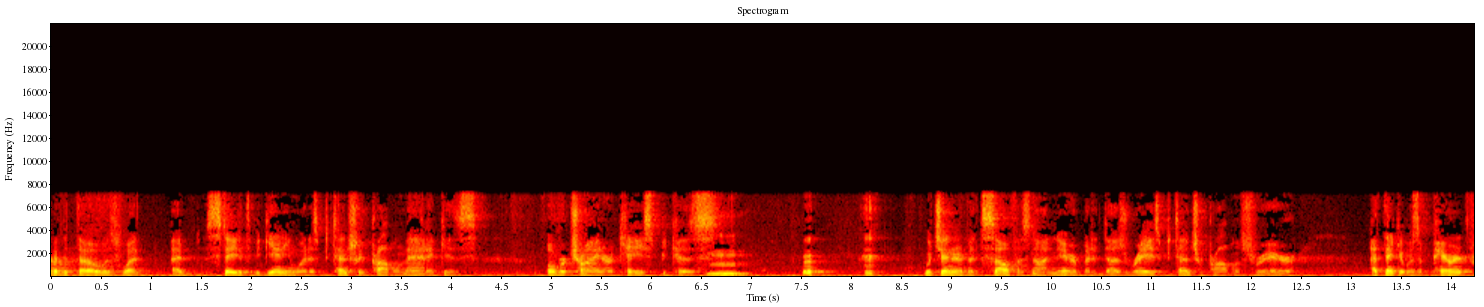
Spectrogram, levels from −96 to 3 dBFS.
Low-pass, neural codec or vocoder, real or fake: 7.2 kHz; none; real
